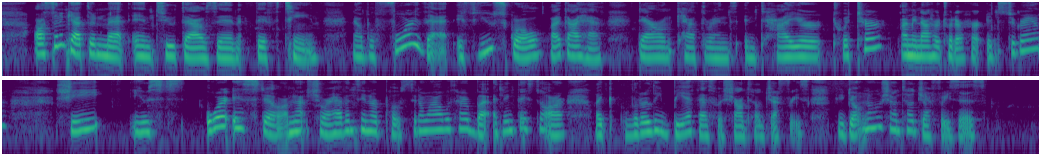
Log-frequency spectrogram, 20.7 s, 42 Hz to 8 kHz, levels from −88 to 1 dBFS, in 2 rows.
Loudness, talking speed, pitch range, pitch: -36 LUFS, 185 wpm, 165-220 Hz, 180 Hz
